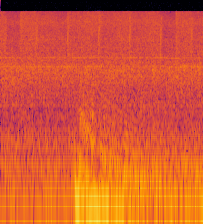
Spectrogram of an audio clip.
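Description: A distant explosion booms.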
